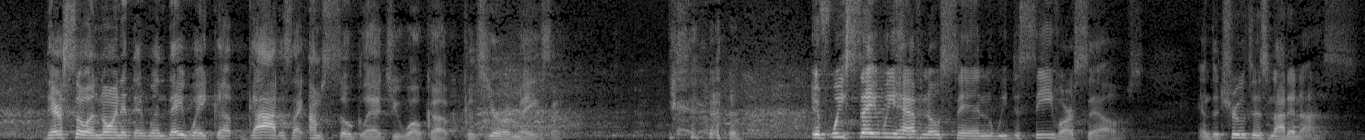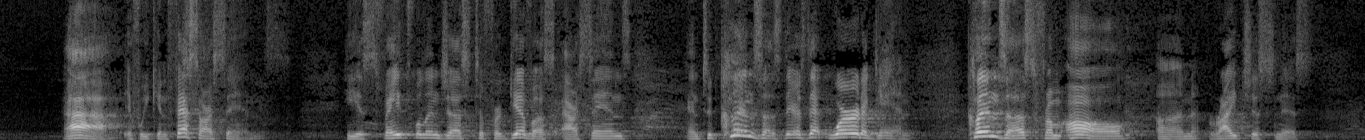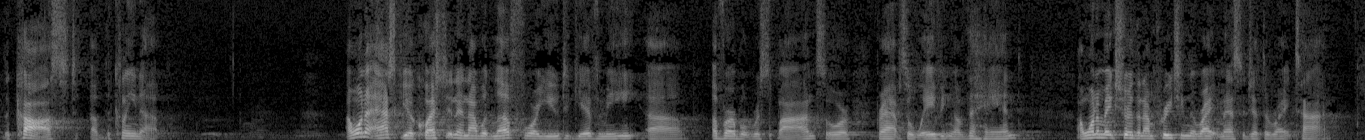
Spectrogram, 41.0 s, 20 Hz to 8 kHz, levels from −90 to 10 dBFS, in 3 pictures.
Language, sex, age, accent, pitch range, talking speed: English, male, 40-59, American, 130-180 Hz, 165 wpm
